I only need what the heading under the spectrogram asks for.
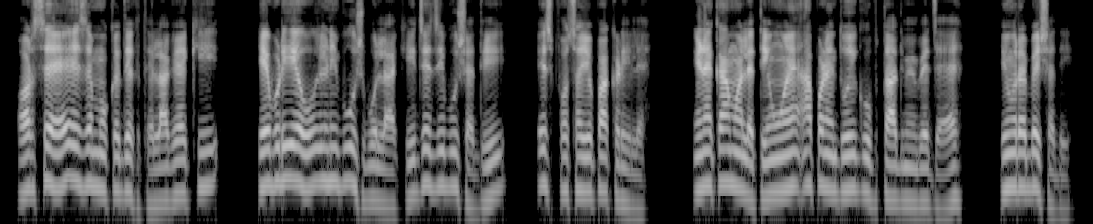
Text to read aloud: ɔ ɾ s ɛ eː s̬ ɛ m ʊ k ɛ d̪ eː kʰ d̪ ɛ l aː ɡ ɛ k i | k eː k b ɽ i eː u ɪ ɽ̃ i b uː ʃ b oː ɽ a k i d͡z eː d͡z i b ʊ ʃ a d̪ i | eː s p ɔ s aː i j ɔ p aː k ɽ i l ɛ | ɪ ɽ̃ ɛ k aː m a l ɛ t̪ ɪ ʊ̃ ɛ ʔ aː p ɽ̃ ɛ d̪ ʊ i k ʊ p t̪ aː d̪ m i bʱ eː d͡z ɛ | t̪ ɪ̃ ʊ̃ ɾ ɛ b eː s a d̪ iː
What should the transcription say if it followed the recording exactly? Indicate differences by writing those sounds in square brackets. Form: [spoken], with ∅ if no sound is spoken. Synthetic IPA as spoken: ɔ ɾ s ɛ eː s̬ ɛ m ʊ k ɛ d̪ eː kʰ d̪ ɛ l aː ɡ ɛ k i | k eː [∅] b ɽ i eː u ɪ ɽ̃ i b uː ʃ b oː [l] a k i d͡z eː d͡z i b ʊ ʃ a d̪ i | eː s [pʰ] ɔ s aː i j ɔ p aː k ɽ i l ɛ | ɪ ɽ̃ ɛ k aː m a l ɛ t̪ ɪ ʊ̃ ɛ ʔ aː p ɽ̃ ɛ d̪ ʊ i [ɡ] ʊ p t̪ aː d̪ m i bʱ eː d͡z ɛ | t̪ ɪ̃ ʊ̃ ɾ ɛ b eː [ʃ] a d̪ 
